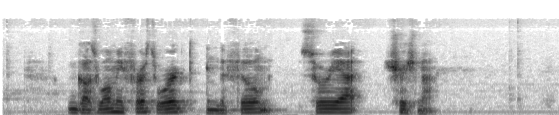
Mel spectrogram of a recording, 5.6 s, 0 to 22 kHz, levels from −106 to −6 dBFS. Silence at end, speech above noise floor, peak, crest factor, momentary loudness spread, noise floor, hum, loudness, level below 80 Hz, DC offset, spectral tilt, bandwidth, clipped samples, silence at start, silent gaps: 1.25 s; 43 dB; -6 dBFS; 20 dB; 12 LU; -66 dBFS; none; -24 LUFS; -56 dBFS; under 0.1%; -7.5 dB/octave; 11 kHz; under 0.1%; 0.7 s; none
